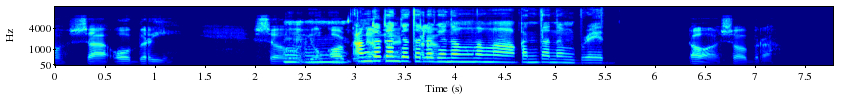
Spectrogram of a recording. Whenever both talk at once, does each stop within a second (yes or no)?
no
